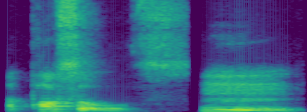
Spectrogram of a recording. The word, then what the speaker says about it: apostles: Silent T is very telling. Apostles. Very clever English.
